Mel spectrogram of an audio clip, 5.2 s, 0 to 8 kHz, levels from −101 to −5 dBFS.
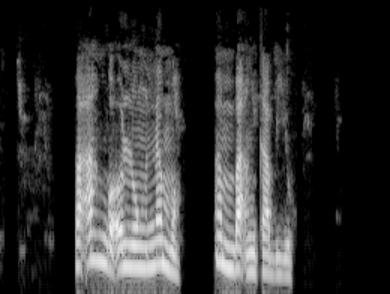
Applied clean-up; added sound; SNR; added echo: none; none; none; none.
